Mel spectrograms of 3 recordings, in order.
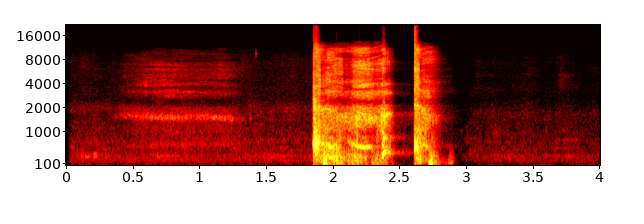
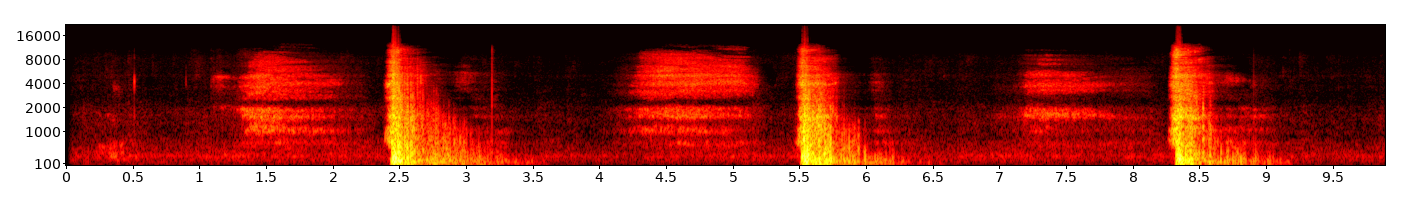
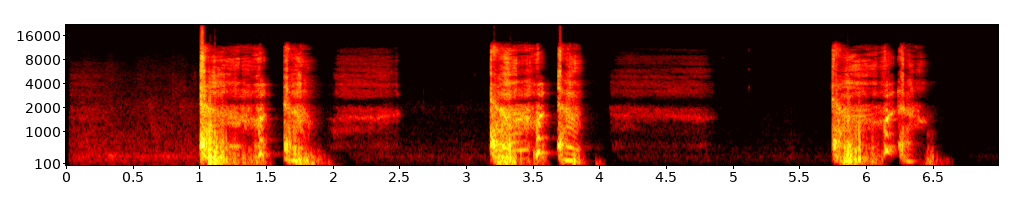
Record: cough_length: 4.0 s
cough_amplitude: 32768
cough_signal_mean_std_ratio: 0.32
exhalation_length: 9.9 s
exhalation_amplitude: 32768
exhalation_signal_mean_std_ratio: 0.28
three_cough_length: 7.0 s
three_cough_amplitude: 32768
three_cough_signal_mean_std_ratio: 0.34
survey_phase: beta (2021-08-13 to 2022-03-07)
age: 18-44
gender: Female
wearing_mask: 'No'
symptom_cough_any: true
symptom_runny_or_blocked_nose: true
symptom_shortness_of_breath: true
symptom_sore_throat: true
symptom_abdominal_pain: true
symptom_fatigue: true
symptom_headache: true
symptom_onset: 3 days
smoker_status: Never smoked
respiratory_condition_asthma: true
respiratory_condition_other: false
recruitment_source: Test and Trace
submission_delay: 1 day
covid_test_result: Positive
covid_test_method: RT-qPCR
covid_ct_value: 21.4
covid_ct_gene: ORF1ab gene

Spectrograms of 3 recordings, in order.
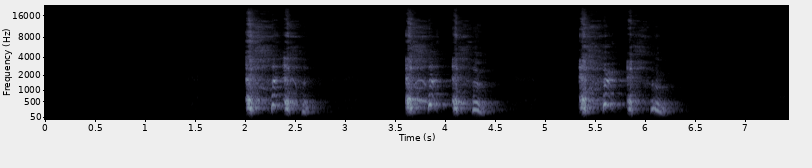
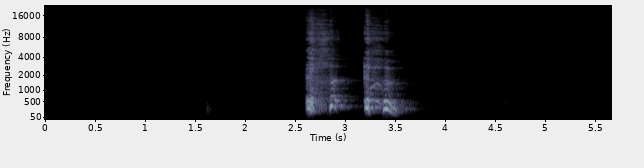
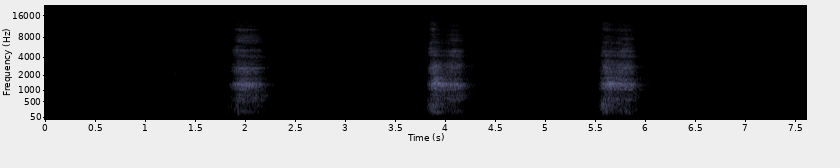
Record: three_cough_length: 7.4 s
three_cough_amplitude: 4392
three_cough_signal_mean_std_ratio: 0.35
cough_length: 5.7 s
cough_amplitude: 5124
cough_signal_mean_std_ratio: 0.23
exhalation_length: 7.6 s
exhalation_amplitude: 643
exhalation_signal_mean_std_ratio: 0.3
survey_phase: beta (2021-08-13 to 2022-03-07)
age: 65+
gender: Female
wearing_mask: 'No'
symptom_runny_or_blocked_nose: true
smoker_status: Never smoked
respiratory_condition_asthma: false
respiratory_condition_other: false
recruitment_source: REACT
submission_delay: 2 days
covid_test_result: Negative
covid_test_method: RT-qPCR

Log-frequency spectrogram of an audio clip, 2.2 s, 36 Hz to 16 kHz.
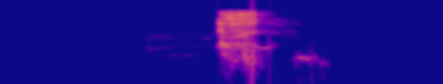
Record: cough_length: 2.2 s
cough_amplitude: 28179
cough_signal_mean_std_ratio: 0.28
survey_phase: beta (2021-08-13 to 2022-03-07)
age: 65+
gender: Female
wearing_mask: 'No'
symptom_none: true
smoker_status: Never smoked
respiratory_condition_asthma: false
respiratory_condition_other: false
recruitment_source: REACT
submission_delay: 2 days
covid_test_result: Negative
covid_test_method: RT-qPCR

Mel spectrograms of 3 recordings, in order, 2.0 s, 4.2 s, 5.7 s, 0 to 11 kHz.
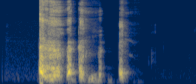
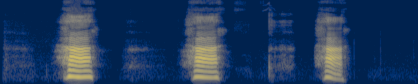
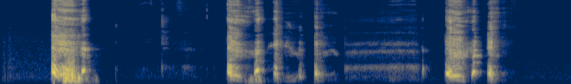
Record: cough_length: 2.0 s
cough_amplitude: 32768
cough_signal_mean_std_ratio: 0.3
exhalation_length: 4.2 s
exhalation_amplitude: 28341
exhalation_signal_mean_std_ratio: 0.28
three_cough_length: 5.7 s
three_cough_amplitude: 32768
three_cough_signal_mean_std_ratio: 0.29
survey_phase: beta (2021-08-13 to 2022-03-07)
age: 18-44
gender: Female
wearing_mask: 'No'
symptom_cough_any: true
symptom_runny_or_blocked_nose: true
symptom_shortness_of_breath: true
symptom_sore_throat: true
symptom_abdominal_pain: true
symptom_fatigue: true
symptom_headache: true
symptom_other: true
symptom_onset: 3 days
smoker_status: Never smoked
respiratory_condition_asthma: true
respiratory_condition_other: false
recruitment_source: Test and Trace
submission_delay: 2 days
covid_test_result: Positive
covid_test_method: RT-qPCR
covid_ct_value: 31.7
covid_ct_gene: ORF1ab gene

